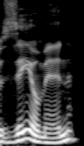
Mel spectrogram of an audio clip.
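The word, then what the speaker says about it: Xeomin: Zean for the So, we're just we're going to get the pronunciations right. Yes. Yes. So, Zomin is going to be is going to be a just another brand of a neurotoxin.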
